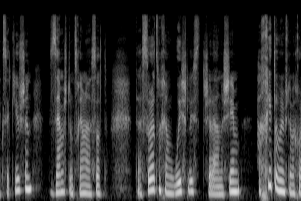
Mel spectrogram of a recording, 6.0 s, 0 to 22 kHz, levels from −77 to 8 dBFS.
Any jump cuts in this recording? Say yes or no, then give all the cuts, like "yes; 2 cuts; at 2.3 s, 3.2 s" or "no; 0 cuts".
no; 0 cuts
